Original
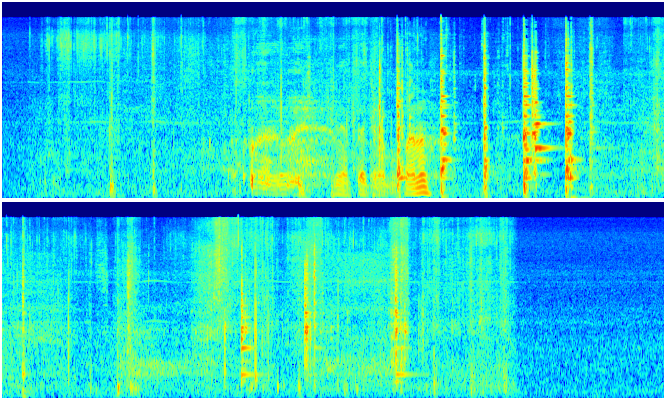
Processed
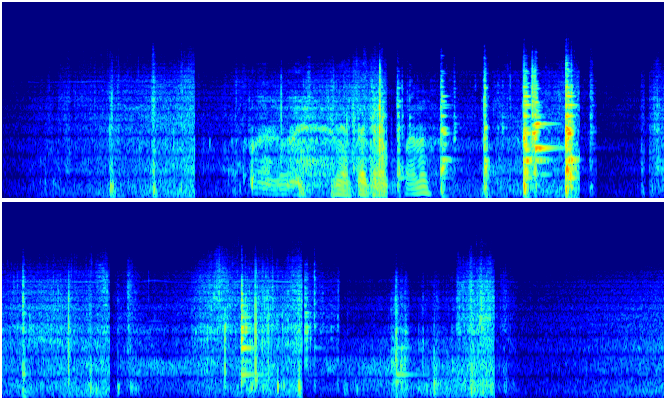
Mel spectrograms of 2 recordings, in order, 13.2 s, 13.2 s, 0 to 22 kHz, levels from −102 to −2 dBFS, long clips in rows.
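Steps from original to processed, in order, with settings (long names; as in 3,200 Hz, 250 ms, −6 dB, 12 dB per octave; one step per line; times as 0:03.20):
0:09.99–0:11.16: running median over 25 samples
low-pass filter 3,600 Hz 24 dB per octave
0:05.91–0:06.47: output level in coarse steps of 15 dB
notch comb filter 440 Hz
tremolo with a ramp in dB swelling 0.52 Hz, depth 22 dB
level −5 dB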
